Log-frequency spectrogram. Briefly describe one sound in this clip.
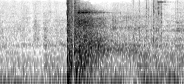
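A rifle fires a single loud shot that rings out.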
